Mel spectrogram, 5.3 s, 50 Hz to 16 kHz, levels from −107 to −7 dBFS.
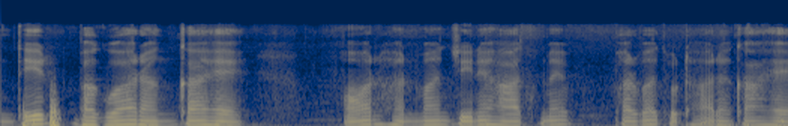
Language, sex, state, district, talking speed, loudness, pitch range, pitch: Hindi, male, Bihar, Gopalganj, 170 wpm, -48 LUFS, 105-110 Hz, 105 Hz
